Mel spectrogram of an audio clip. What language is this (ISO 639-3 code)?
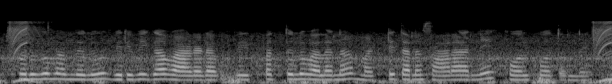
tel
